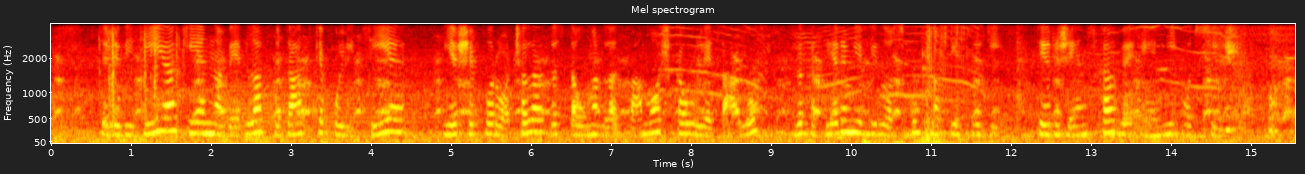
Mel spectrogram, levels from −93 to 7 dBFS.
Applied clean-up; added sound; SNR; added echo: none; Dog + Bird vocalization, bird call, bird song; 4 dB; none.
